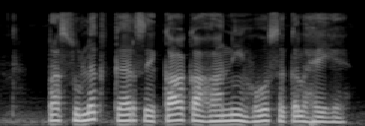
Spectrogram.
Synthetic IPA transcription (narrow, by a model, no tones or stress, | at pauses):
t̪asʊləkkəɾsekakəɦaːniɦosəkəlɦɛiɦɛː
